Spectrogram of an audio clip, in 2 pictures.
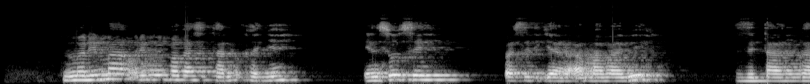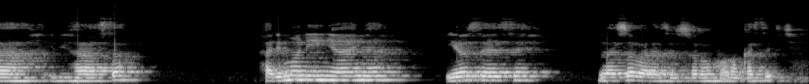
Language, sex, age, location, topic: Kinyarwanda, female, 36-49, Kigali, agriculture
